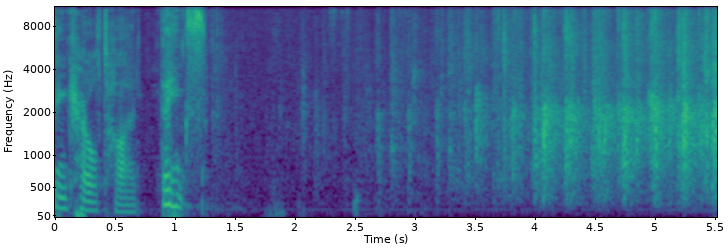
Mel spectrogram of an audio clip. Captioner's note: applause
